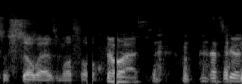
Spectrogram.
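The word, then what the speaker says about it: psoas: say it wrong again the p is silent it's not like the pee and pineapple it's a soaz muscle so ask that's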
